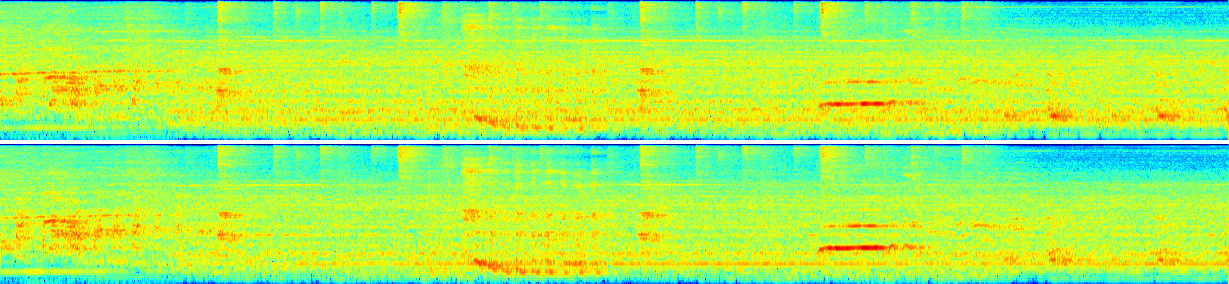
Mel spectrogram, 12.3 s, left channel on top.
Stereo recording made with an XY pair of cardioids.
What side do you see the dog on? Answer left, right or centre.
left.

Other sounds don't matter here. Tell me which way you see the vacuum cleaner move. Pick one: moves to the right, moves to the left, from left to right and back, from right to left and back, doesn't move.
doesn't move.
